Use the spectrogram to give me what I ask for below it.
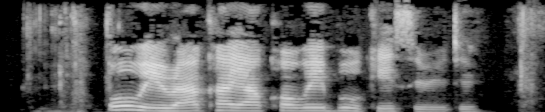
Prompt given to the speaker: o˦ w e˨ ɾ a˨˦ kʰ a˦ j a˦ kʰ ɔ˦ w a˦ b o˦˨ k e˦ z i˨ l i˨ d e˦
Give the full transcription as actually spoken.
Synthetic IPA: o˦ w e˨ ɾ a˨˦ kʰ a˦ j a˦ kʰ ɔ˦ w e˦ b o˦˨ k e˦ s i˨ ɾ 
